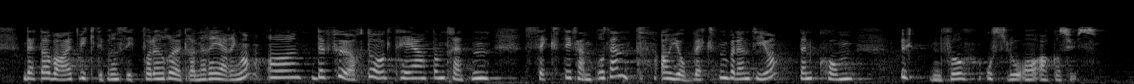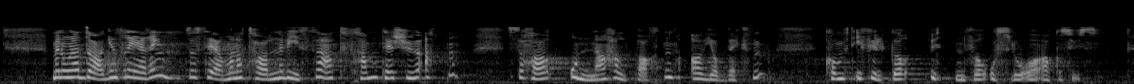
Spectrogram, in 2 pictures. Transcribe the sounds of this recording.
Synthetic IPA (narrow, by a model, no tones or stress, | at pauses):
d̪ɛt̪ːəæʋɑɾæɪt̪ʋɪkt̪ɪpʰʁɪnsɪpːfɔd̪ɛnʁøːɡʁɑnəʁɛjeːɾɪŋɔʔɔd̪ɛføːʁt̪əoːɡt̪ʰɪlɑt̪ɔmt̪ʰʁɛnt̪n̩sɛkst̪ɪfɛmpʰʁʊsɛnt̪ɑʋjɔbʋɛkst̪n̩pɔd̪ɛnt̪ʰiːɔd̪̥ɛnkʰɔmː | ʉːt̪nfɔʁʊslʊʔɔʔɑːkʊshʉ̰ːs | mɛnʉnːəʁd̪ɑːɡənsʁɛjeːʁɪŋsɔseːʁmɑnɑt̪ʰːɑːlənəʋiːsəɑt̪fʁɑmːt̪ʰɪlʃʉːəʔɑt̪ːnsɔhɑʁʊnːəhɑlpʰɑ̰ʁt̪n̩ʔɑʋjɔbʋɛkst̪n̩ | kʰɔmt̪ʰɪfʏlkəɾʉːt̪nfɔɾʊslʊʔɔʔɑ̰ːkəshʉ̰ːs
